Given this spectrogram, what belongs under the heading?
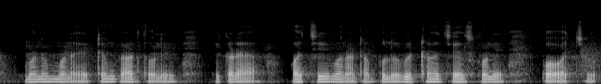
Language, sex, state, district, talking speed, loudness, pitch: Telugu, male, Telangana, Karimnagar, 150 wpm, -22 LUFS, 115 Hz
